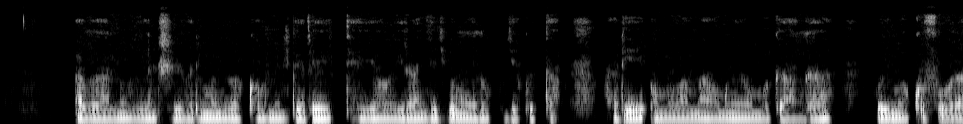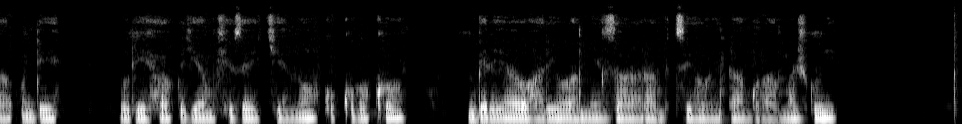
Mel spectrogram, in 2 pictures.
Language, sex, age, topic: Kinyarwanda, male, 25-35, health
